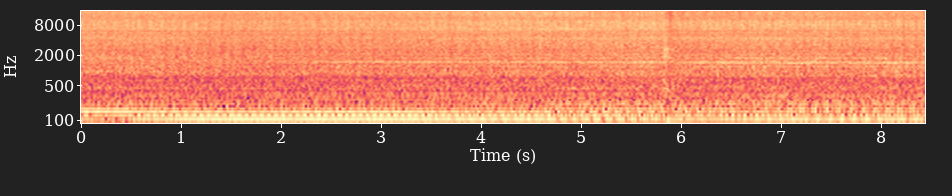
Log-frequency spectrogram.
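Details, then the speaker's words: 2001 Subaru Impreza 2.5RS (GC8) after a cylinder 1/2 misfire fix and new NGK copper-tip plugs, recorded on the camera microphone. A steady, even idle with no misses or stumbles; runs smooth, a normal idle. "man it is running smooth and 10 times better than it did before"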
